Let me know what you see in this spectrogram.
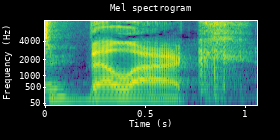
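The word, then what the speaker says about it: Belack: How do you say it properly? – It's Belak.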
